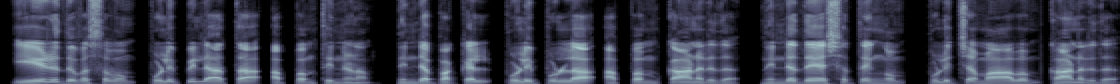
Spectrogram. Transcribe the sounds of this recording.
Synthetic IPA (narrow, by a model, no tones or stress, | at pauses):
eːɻɨd̪iʋɐsɐʋumpuɭipːilːaːt̪ːɐɐpːɐmt̪inːɐɳɐmninde̞pɐkːɐlpuɭipːuɭːɐɐpːɐmkaːɳɐɾuðɨninde̞d̪e̞ːɕɐt̪ːe̞ŋːumpuɭit͡ɕːɐmaːbɐmkaːɳɐɾuðɨ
